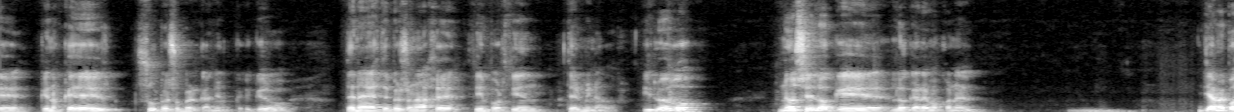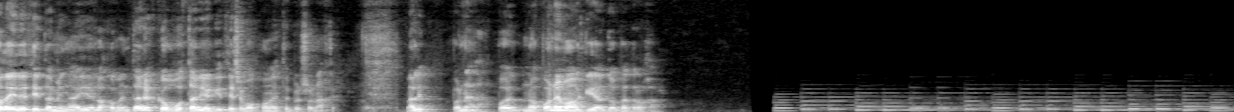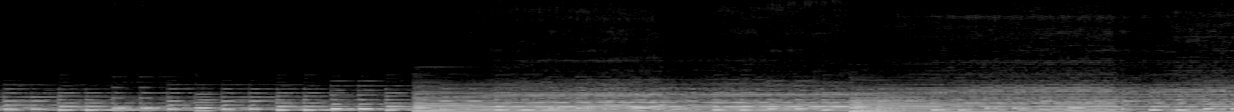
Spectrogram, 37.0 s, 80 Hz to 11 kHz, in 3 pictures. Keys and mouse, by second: 30.1-30.6 right drag, 30.6 alt+q, 30.8-37.0 ctrl+shift+middle drag, 33.3 alt+q, 34.4 \, 35.6 alt+q, 36.8 b.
